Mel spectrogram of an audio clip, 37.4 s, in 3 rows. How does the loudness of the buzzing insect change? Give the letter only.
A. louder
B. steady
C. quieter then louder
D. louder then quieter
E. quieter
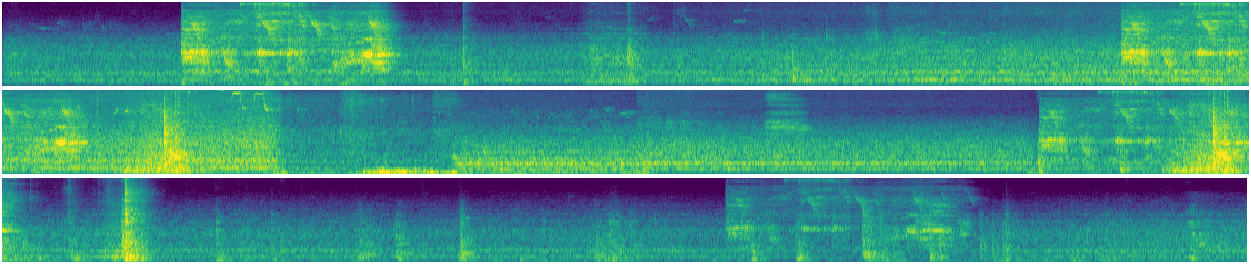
D.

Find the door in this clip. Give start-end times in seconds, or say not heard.
13.6-14.8, 24.1-26.4.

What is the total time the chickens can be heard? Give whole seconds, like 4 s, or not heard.
9 s.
